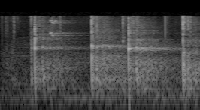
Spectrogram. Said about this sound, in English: The patter of pickleballs and the squeak of sneakers fill the Floyd Dryden campus gymnasium in the Mendenhall Valley on Wednesday afternoon.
